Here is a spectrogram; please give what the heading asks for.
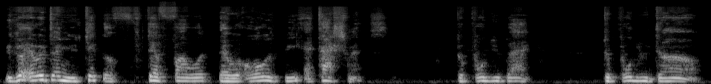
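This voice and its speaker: A middle-aged man with a Liberian accent gives a motivational monologue on his own talk show, preaching with emphasis and circling back to repeat his points. His voice is warm and husky, a little high for a man, at a moderate pace.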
